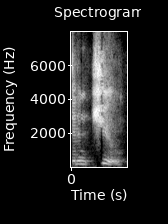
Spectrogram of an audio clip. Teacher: So didn't and you, right? The T and the Y end up becoming a ch sound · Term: Palatalization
